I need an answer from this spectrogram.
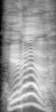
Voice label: scout yes, de

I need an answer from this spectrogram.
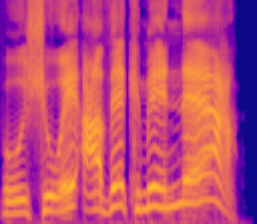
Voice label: Medic jeers, fr

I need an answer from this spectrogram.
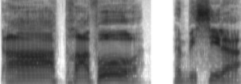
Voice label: Medic jeers, fr; "Aaah bravo… Imbéciles !"; Robot Medic

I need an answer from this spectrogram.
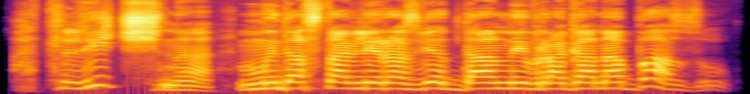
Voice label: intel team captured ru

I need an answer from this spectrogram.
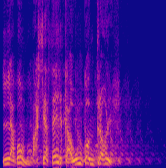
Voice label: announcer cart defender warning, es; La bomba se acerca a un control.; Respuestas de la Narradora

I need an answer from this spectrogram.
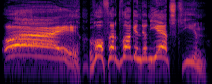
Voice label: cart moving forward defense, de

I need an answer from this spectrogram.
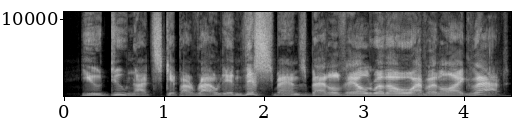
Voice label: Soldier weapon taunts

